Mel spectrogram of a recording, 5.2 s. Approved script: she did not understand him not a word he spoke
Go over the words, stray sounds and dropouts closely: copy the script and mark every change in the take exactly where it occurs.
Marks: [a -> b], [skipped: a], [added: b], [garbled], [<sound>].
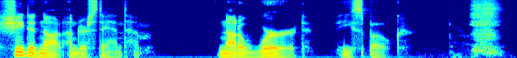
she did not understand him not a word he spoke [sniff]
